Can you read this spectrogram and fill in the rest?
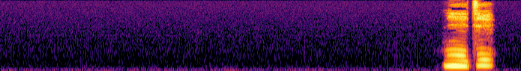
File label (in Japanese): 「虹」, ASMR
